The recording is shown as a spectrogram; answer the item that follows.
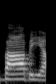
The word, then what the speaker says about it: Bobbie: But if you want to follow me on social media, I'm at the Bobby Oliver on Twitter and Instagram. And my name is spelled B-O-B-B-I-E because I am a girl.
